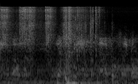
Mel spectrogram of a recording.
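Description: A crossbow fires with a sharp crack.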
